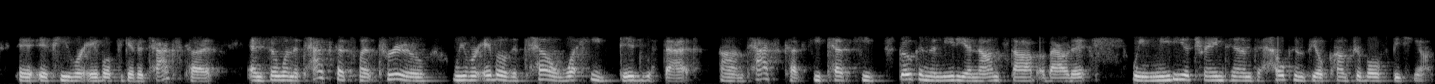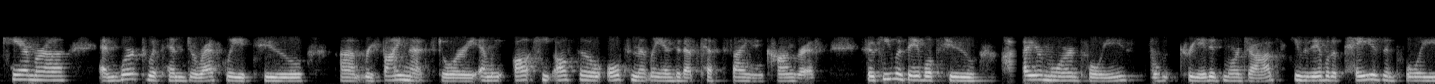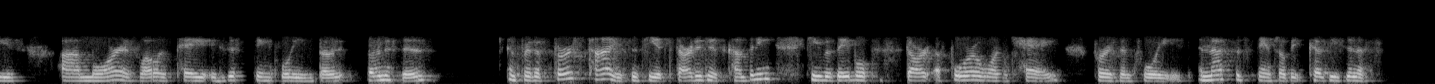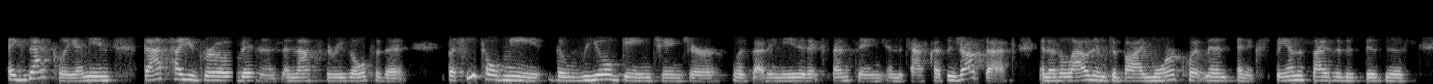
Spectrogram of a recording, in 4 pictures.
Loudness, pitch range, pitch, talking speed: -20 LUFS, 165-195 Hz, 180 Hz, 185 wpm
